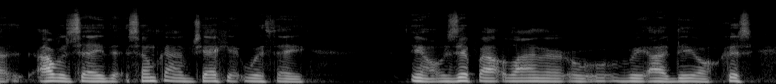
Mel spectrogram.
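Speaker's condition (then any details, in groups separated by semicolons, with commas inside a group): ALS; bulbar-upper onset, tongue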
